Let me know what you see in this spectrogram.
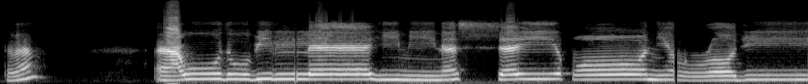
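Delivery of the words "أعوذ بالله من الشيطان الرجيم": slow, drawn-out chanted recitation; slow Quran recitation. Shown as a demonstration. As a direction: recite it in measured tajweed. تلاوة الاستعاذة ببطء. (تلاوة مجودة بطيئة)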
